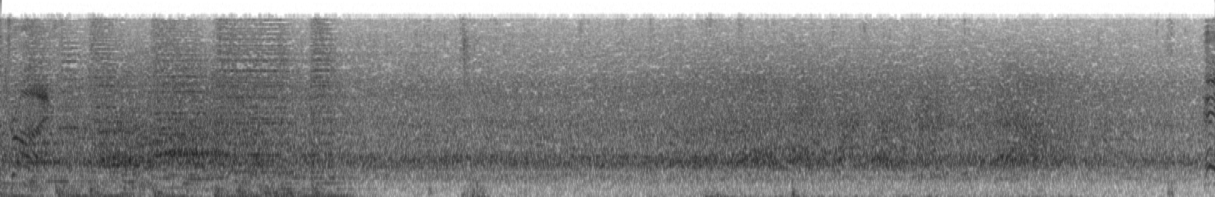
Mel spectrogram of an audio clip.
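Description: A college football stadium crowd at an Ohio State game roars steadily after a scoring drive as the kickoff unit takes the field, with a broadcast commentator talking over the dense cheering.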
